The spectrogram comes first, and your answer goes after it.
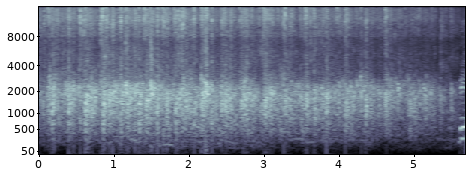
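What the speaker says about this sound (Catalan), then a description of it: "Un aplaudiment per ells i per elles." Audience applause for teachers who took part in a school reading-aloud contest in Alt Maresme, a dense, steady ovation from a full hall that holds for several seconds at a loud, even level with no talk over it.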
